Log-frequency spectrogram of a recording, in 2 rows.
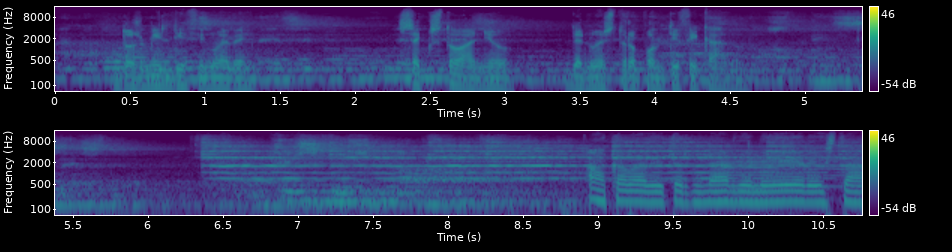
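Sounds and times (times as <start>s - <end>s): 
ambient room noise: 0.0s - 10.7s
speech: 0.3s - 5.5s, 9.0s - 10.7s
cathedral bells ringing: 5.7s - 10.7s.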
